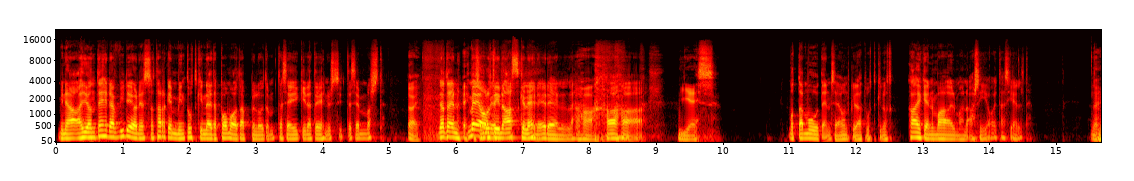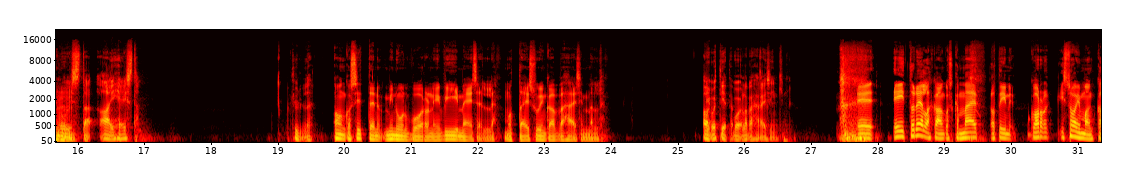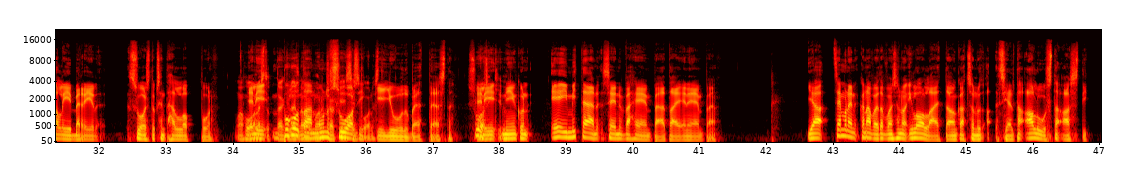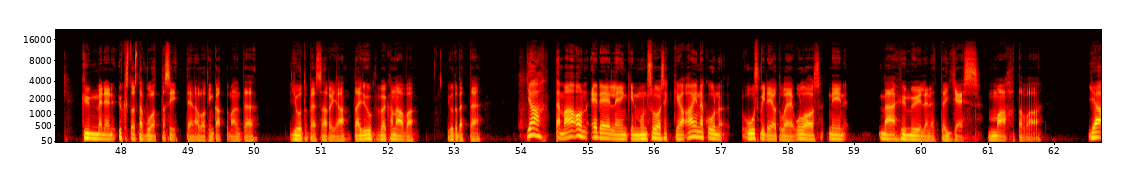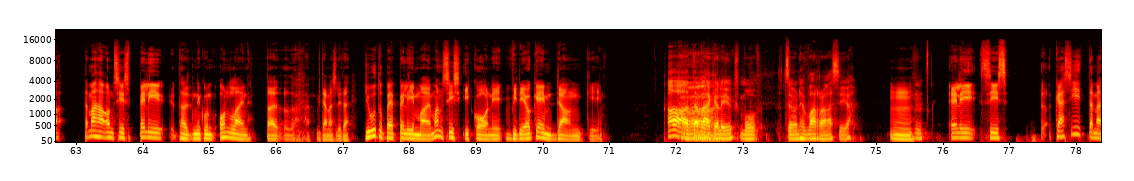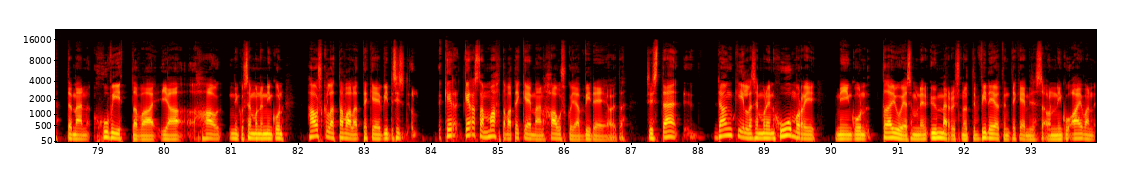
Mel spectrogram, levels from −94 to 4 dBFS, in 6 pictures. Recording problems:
uneven, jittery; strongly; from 1.5 s to 1:27

